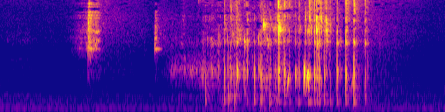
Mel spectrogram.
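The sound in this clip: A quick slurp from a drink, a short, wet, airy sip lasting about a second, fairly quiet over a low, steady hum.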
